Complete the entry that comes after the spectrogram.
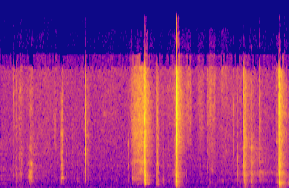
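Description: Several sharp taps and clacks of a rubber stamp pressed onto card while stamping a balloon for a handmade card, irregularly spaced, close and fairly crisp, with no talking.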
